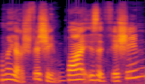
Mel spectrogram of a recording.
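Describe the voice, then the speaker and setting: A woman with a fairly high, bright voice that swings around a lot in pitch. She chatters casually as a game streamer, playful and a bit theatrical, poking fun at herself over faint background noise. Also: animated, brisk. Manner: playful, theatrical exclamations, self-deprecating. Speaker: live streamer. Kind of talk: casual gaming livestream chatter.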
